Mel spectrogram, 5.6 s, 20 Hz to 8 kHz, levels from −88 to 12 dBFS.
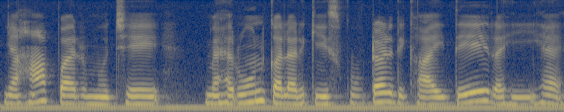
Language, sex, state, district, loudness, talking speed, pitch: Hindi, female, Madhya Pradesh, Katni, -16 LUFS, 115 wpm, 155 Hz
